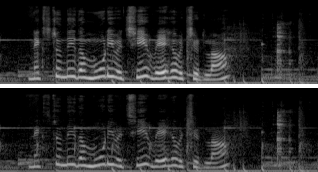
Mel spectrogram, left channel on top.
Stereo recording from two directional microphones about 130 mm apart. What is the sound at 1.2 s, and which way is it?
Speech, 35° left (ahead or behind).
